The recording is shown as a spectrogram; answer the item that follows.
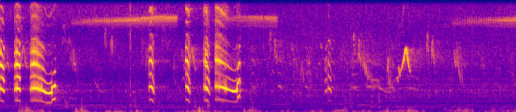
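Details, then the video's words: Red-wattled lapwing, with chicks nearby, giving loud harsh repeated notes in quick bursts of three or four, then quieter scattered calls; steady wind or handling rumble underneath. "Red Wattled Bird Singing And Red Wattled Chicks (ٹٹیری )"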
